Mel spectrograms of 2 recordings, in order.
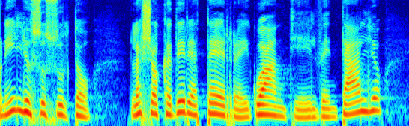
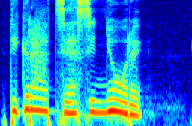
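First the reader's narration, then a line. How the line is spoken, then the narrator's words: Trembling, subdued voice. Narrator (Italian): gli disse con voce tremula e sommessa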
